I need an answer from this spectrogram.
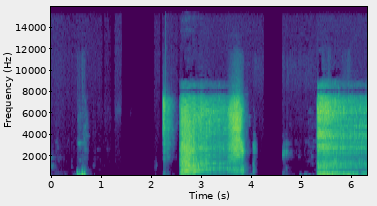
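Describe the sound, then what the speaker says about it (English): Tiger roaring in a series of loud, rough bursts, a short grunt first, then two sustained roars separated by silence, heard alone with no talking. "roaring meaning the tiger is roaring for hungry or for food"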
